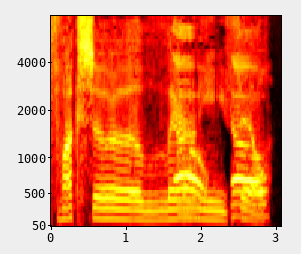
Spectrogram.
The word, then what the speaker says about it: Punxsutawney Phil: It's Punxsutawney Phil.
